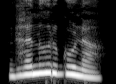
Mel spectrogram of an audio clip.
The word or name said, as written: ಧನುರ್ಗುಣ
